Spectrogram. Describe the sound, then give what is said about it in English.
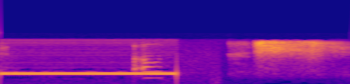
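A phone call placed live on Fantasy Radio, calling a guest again, rings out with one long, steady, mid-pitched ringback tone that cuts off abruptly with a click, followed by faint line hiss and then a louder burst of crackly noise. “Let's see if he'll answer again. I hope he don't think I'm playing on his phone.”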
